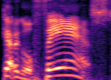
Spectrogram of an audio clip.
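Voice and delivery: pitch pushed way up, cartoon-style. Backing away from the mic to show a co-host a voice, Sonic the Hedgehog voice. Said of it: "I can go like".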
